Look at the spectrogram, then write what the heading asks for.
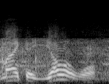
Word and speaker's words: Yellowwolf: Now into the game, basically for the fouling purposes, is Micah Yellowwolf. Am I pronouncing that right?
